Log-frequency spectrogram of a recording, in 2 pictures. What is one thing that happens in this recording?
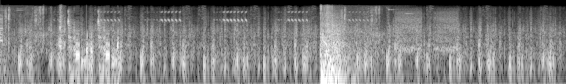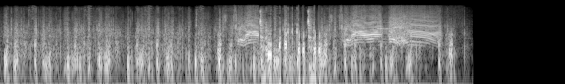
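Footsteps thud quickly on hard ground.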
